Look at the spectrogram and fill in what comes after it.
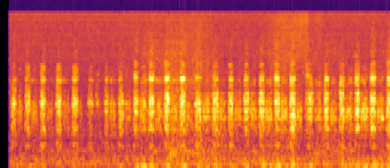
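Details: A male French Bulldog panting after a short car drive to a pet store, excited by people's attention; fast, breathy, steady panting at about two and a half breaths per second, continuing throughout with no other clear sounds.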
